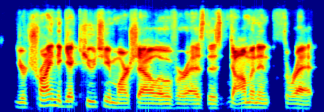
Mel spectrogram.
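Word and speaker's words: QT Marcel: this was tony shivani correctly pronouncing his name as qt martial he has finally solidified that he is the french inspector we always knew and this qt marshall was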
